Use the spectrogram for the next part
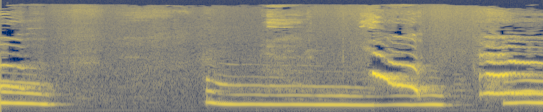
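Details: A Dachshund "sings", howling in long, steady, mournful tones, the last one bending up then sliding down.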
